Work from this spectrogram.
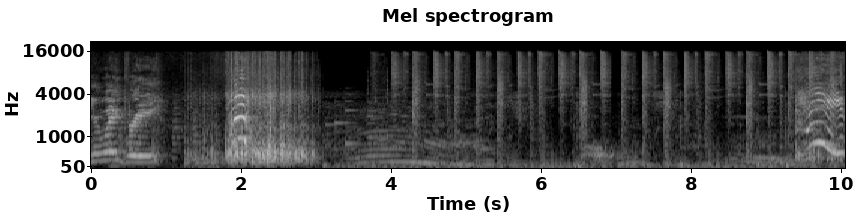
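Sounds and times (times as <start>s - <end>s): background music: 0.0s - 10.0s
bouncy balls clattering: 1.2s - 3.1s.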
